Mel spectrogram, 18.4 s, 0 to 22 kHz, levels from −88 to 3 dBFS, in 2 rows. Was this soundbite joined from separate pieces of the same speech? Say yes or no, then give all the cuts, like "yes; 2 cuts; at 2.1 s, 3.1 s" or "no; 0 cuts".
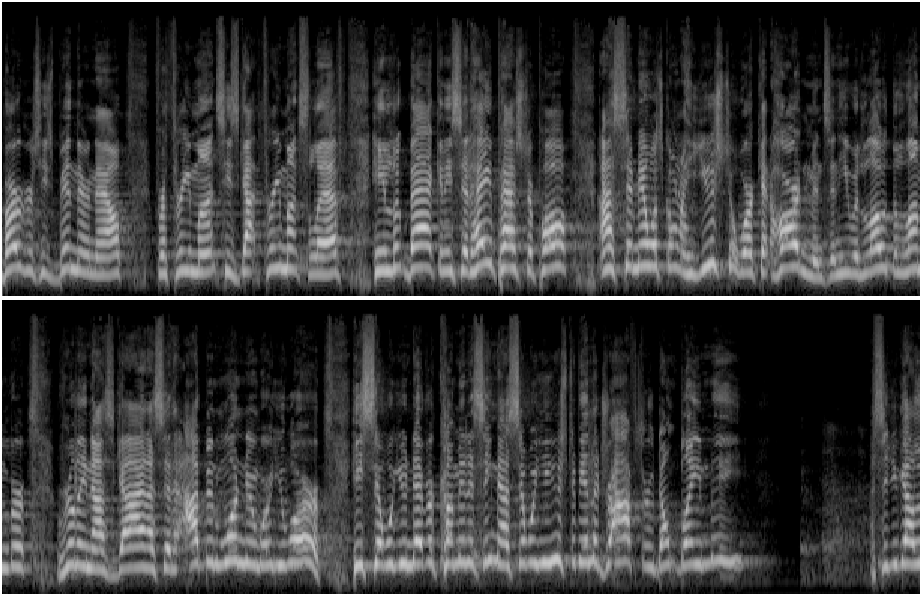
no; 0 cuts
